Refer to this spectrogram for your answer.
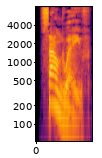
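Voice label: "sound wave", British English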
